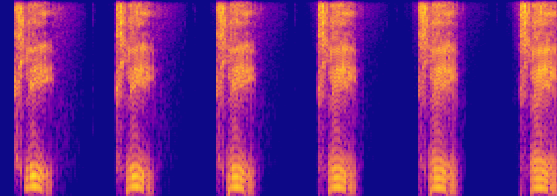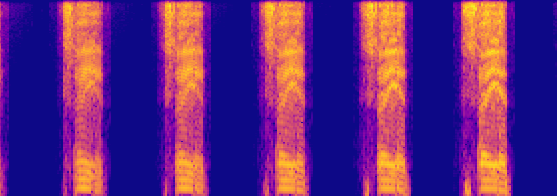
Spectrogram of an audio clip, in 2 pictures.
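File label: Proto-Indo-European klei to Panjabi aasara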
